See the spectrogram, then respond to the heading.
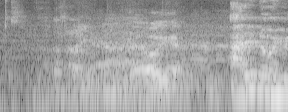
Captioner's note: audience murmurs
